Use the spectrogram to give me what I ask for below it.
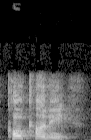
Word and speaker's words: Kokanee: Out west, they put bounties on them and pike because they eat their native cutthroat rainbows along with the K-O-K-A-N-E-E. You're the smart guy here. How do you pronounce that type of fish? – I have no clue. – Okay, well, at least pretend you do. Kokanee.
